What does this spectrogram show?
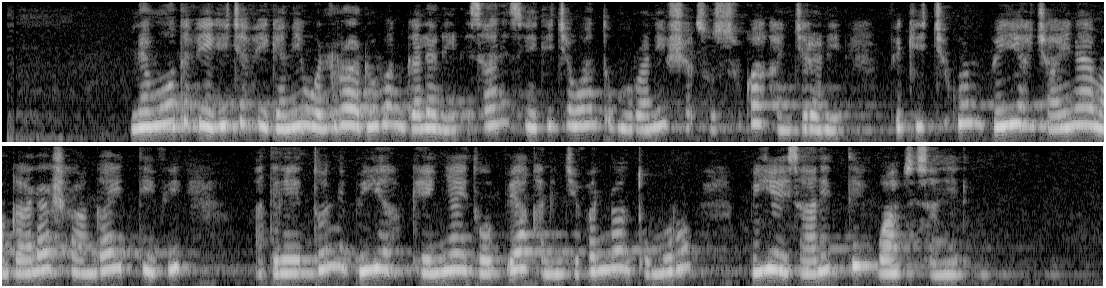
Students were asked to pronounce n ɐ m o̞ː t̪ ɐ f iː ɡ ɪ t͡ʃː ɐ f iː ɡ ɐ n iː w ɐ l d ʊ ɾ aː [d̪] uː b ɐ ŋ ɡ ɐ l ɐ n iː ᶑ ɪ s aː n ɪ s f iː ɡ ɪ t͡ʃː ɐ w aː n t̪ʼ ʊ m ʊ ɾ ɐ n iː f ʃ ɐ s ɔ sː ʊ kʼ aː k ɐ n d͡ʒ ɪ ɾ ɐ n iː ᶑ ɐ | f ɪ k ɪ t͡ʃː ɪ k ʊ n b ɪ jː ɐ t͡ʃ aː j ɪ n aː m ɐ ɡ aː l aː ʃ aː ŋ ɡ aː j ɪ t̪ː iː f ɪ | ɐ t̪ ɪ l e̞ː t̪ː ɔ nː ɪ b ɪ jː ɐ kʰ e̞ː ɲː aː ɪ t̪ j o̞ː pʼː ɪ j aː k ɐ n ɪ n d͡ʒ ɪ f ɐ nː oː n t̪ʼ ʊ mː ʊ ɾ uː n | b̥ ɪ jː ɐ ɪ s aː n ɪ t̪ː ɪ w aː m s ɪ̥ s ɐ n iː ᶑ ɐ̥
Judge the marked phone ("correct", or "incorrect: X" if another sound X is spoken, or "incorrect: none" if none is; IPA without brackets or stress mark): correct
